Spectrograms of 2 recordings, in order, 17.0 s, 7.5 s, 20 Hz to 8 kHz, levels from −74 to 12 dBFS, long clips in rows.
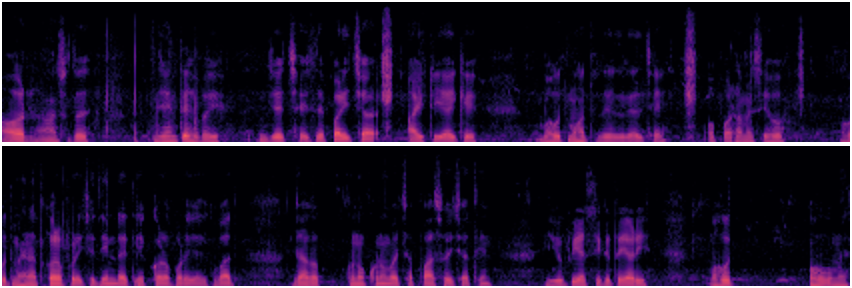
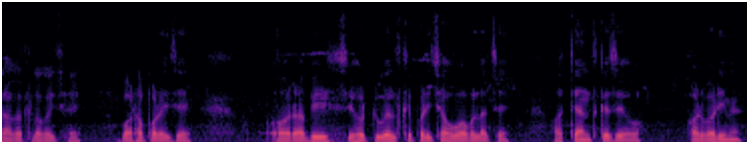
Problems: none marked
